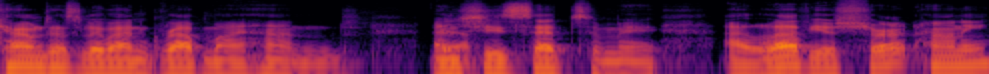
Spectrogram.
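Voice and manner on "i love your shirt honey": put-on American accent. Recounting an event, the speaker quotes what she said: Countess Luann impression, American accent. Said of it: "I've never heard you do an American accent like that".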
